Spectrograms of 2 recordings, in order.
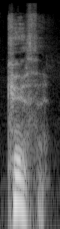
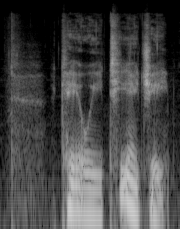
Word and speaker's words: Goethe: John Goethe, Koethe. That's how I would pronounce it in German anyway. Maybe even, Goethe.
